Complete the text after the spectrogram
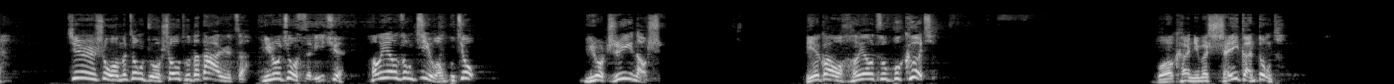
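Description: A young man speaks firmly and sternly, close by.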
